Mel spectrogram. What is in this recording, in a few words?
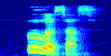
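"ылӧсас", Komi, female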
